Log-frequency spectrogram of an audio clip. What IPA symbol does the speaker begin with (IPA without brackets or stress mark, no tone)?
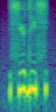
sʲ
